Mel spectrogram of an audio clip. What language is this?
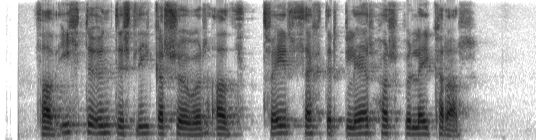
Icelandic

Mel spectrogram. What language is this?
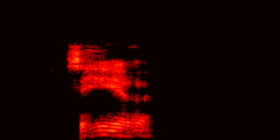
Kabyle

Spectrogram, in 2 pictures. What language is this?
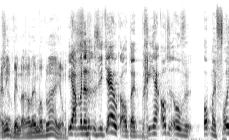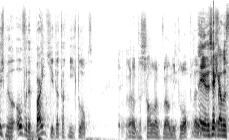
Dutch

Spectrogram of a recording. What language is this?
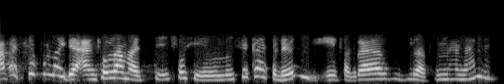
Bodo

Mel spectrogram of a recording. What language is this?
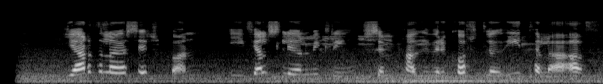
Icelandic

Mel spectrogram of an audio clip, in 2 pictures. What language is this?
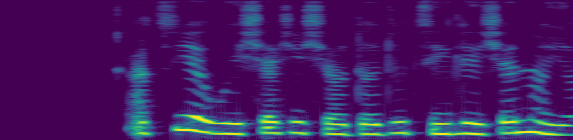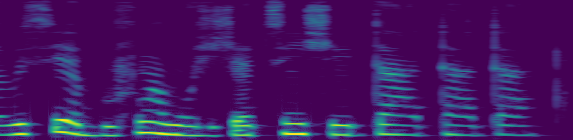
Yoruba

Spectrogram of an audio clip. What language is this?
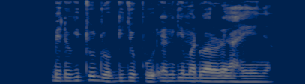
Luo (Kenya and Tanzania)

